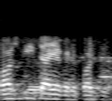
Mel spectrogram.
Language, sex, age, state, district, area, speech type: Nepali, male, 18-30, West Bengal, Alipurduar, urban, conversation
